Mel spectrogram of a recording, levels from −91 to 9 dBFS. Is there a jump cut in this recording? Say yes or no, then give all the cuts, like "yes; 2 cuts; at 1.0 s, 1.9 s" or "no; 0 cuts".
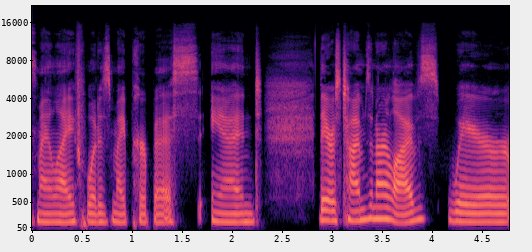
no; 0 cuts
